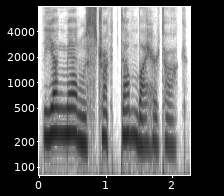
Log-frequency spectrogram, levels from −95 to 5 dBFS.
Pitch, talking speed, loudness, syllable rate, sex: 215 Hz, 235 wpm, -17 LUFS, 4.2 syllables/s, female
